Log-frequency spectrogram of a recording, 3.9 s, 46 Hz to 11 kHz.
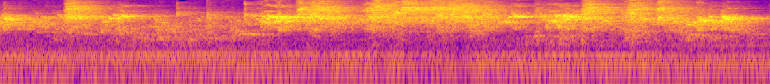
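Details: A group of parakeets at around 2pm chatter continuously. Raspy, buzzy squawks and thin whistled notes overlap in a steady stream that swells after the first second and stays busy to the end.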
